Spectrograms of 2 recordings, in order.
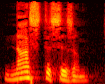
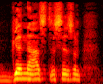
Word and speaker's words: Gnosticism: Gnosticism. Starts with a G, like Gnosticism, but the G is silent.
